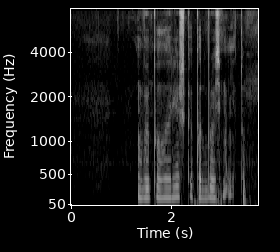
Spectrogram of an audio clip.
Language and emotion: Russian, neutral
